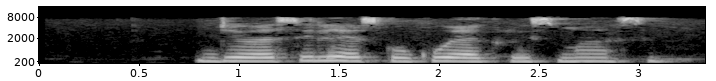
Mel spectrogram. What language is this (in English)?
Swahili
